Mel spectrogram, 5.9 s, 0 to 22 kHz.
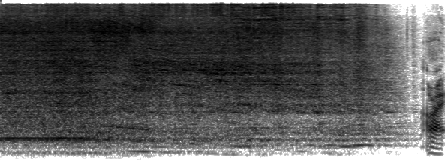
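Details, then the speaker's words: Harbor Freight bandsaw upgraded from burnt-out 3/4 hp stock motor to a Leeson 1 hp 1725 rpm motor, cutting a two-stack of 2x4s: steady strong drone holds speed without bogging, winds down as blade clears; normal cutting under load. "so i need to kind of adjust everything now that we got some power because that went a whole lot better than i had in the past"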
